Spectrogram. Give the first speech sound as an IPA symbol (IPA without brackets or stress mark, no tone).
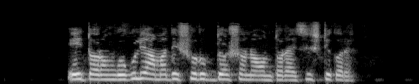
e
